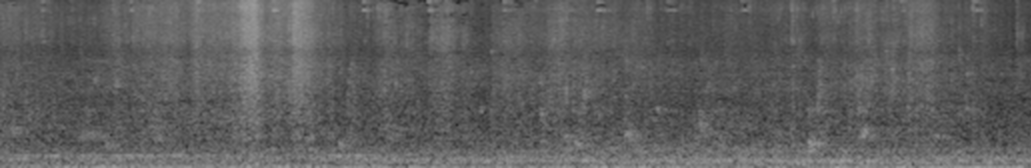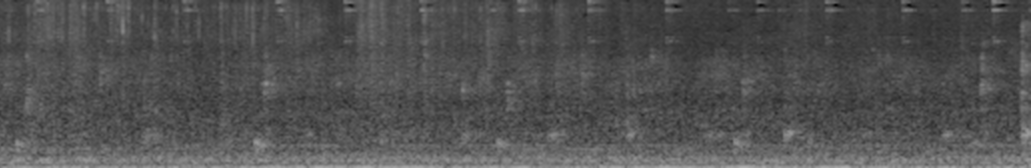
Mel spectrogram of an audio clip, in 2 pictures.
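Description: A male dog laps water from a full bowl in a steady, quick rhythm of small wet clicks, fairly quiet, continuing throughout over a low background hum.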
